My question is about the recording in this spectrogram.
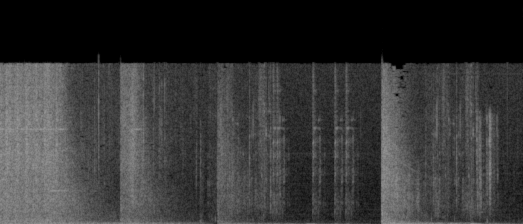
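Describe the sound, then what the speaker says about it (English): FAMAS fire in Counter-Strike on the Inferno map, dense bursts of rapid shots with a fresh loud volley near the end, layered with ricochets and clatter of a busy firefight. "This time upon coils, just spamming down with that FAMAS"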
